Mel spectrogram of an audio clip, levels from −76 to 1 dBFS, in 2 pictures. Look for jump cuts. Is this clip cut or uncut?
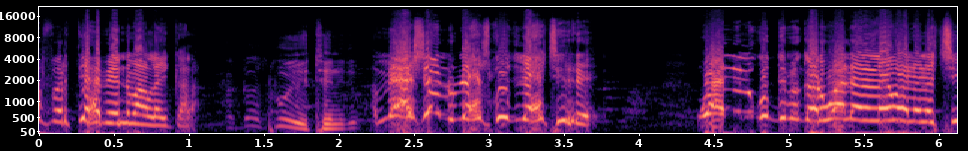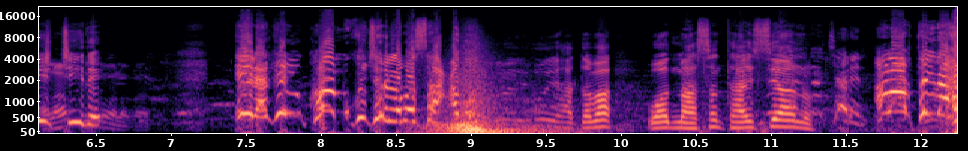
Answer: cut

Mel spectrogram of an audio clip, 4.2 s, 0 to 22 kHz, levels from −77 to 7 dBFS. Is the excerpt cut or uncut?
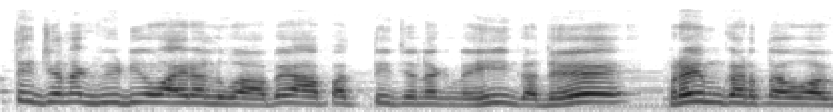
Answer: cut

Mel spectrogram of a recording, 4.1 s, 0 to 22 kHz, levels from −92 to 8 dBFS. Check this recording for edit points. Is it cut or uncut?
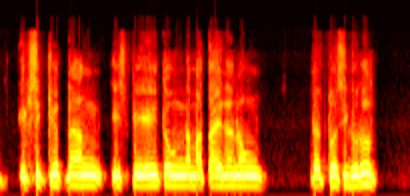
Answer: uncut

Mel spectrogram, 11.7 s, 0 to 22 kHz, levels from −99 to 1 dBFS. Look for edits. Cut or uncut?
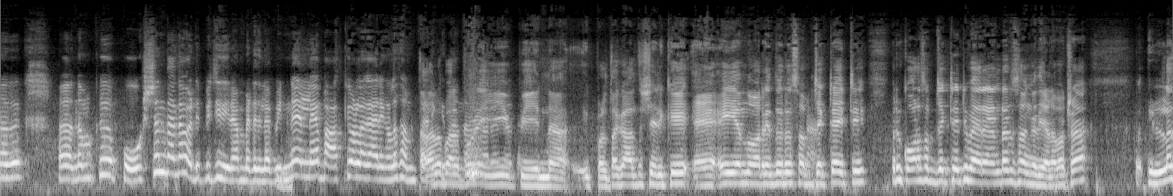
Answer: uncut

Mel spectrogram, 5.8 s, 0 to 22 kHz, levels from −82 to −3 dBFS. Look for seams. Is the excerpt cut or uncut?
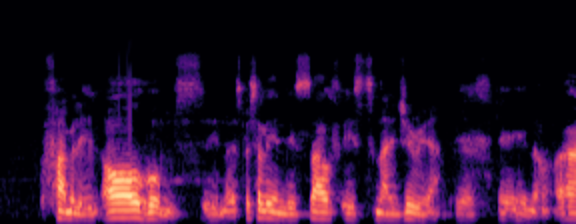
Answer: uncut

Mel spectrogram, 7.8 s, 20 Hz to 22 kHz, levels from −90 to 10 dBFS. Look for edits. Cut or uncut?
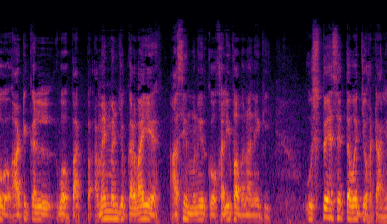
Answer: uncut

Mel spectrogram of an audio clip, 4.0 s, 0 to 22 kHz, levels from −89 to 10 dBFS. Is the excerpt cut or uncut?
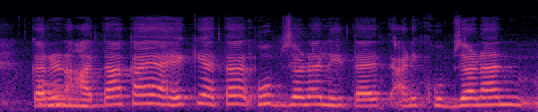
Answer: cut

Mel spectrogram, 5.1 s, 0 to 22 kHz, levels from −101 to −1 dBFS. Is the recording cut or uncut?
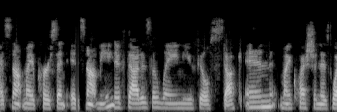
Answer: cut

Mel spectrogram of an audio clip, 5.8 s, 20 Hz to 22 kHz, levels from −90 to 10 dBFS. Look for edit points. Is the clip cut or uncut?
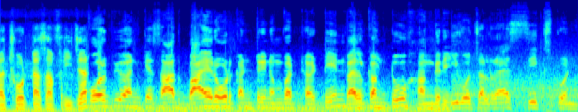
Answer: cut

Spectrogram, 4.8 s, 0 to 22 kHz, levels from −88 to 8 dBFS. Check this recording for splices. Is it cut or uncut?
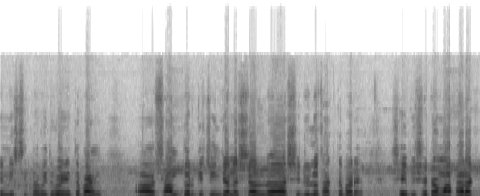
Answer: uncut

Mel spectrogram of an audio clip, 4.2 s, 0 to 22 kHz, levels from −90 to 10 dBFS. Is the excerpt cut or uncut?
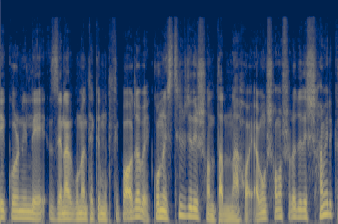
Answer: cut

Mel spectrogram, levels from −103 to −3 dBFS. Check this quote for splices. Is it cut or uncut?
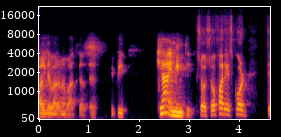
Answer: cut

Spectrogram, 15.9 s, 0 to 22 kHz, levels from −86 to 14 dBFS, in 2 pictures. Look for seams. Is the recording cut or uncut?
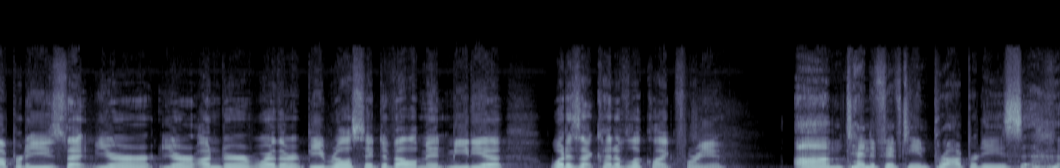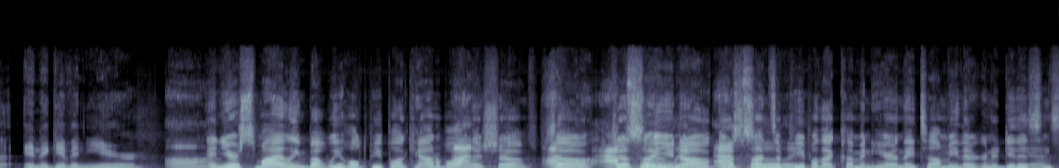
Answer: uncut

